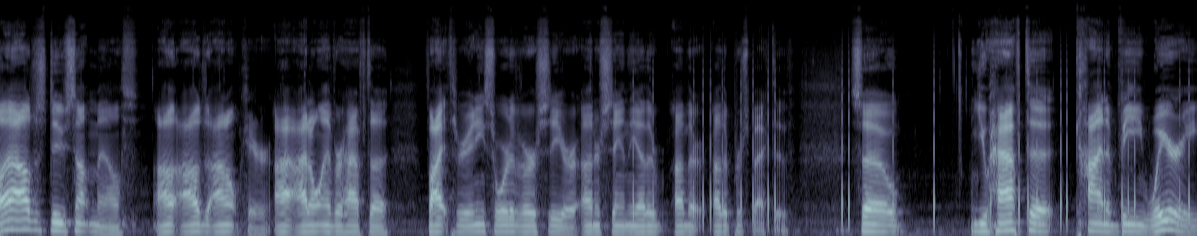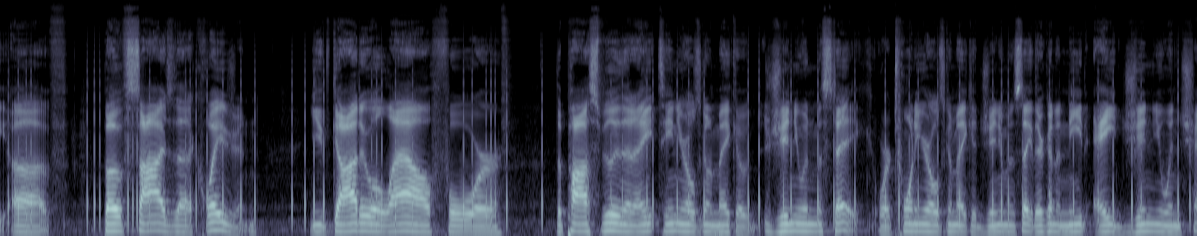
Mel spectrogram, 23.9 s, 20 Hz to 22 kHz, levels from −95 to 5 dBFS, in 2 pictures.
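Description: From 6.33 s, right after "of adversity or understand", a train of clicks runs to 23.88 s, near the end of the speech. Roughly a hundred similar pulses arrive at about 5.25 per second but unevenly spaced, and they stand roughly 10 dB above the speech, so they read as sharp ticking over the talker and through the pauses. The likely cause is interference from nearby equipment or a faulty connection or power supply injecting repeated impulses.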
